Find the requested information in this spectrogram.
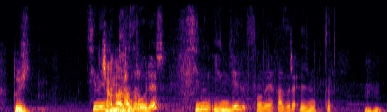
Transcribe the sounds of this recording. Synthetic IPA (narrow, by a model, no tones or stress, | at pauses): d̪̥u | se̞nenqʰɑzɪɾwo̞jlɑɾʃəse̞nɪŋʔʏjɪŋd̪e̞so̞nd̪ɑjqʰɑzɪɾɪ̰lɪnɪp̚t̪ʰʊɾ | m̩ɦ̩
